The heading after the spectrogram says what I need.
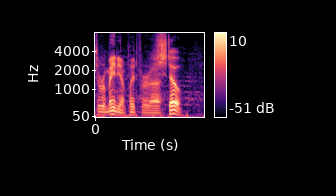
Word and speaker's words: Steaua: Went to Romania and played for Stowe. Is that how you pronounce it? I've always said Stoa.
